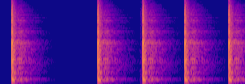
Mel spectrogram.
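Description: Wood-block-like metronome count-in clicks for the lead-in bar before the drums come in: four short sharp clicks, the first two nearly a second apart, the next ones at about two a second.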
